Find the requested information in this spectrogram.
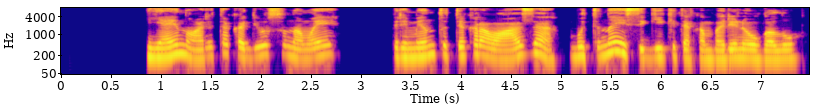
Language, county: Lithuanian, Klaipėda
